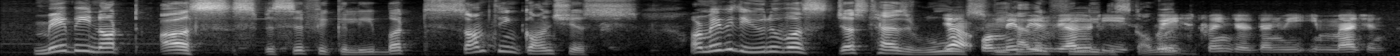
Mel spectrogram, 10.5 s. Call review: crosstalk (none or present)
present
